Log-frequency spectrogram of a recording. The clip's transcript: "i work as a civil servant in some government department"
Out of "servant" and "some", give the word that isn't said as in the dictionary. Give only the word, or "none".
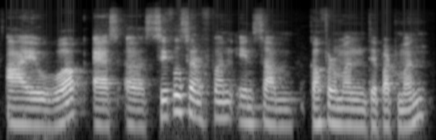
servant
